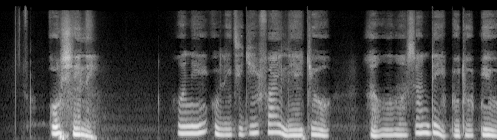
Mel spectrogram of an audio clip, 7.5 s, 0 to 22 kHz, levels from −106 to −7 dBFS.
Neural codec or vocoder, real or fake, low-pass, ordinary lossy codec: autoencoder, 48 kHz, 32 numbers a frame, DAC-VAE, trained on Japanese speech; fake; 19.8 kHz; AAC, 48 kbps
